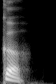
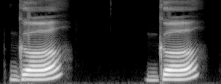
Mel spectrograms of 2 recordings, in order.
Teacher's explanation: एक गहरी गूंज या वाइब्रेशन साफ पता चलती है। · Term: सघोष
